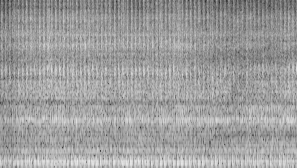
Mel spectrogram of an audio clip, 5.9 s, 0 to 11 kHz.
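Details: Royal Enfield Himalayan 450 at idle: a harsh, fast, loud metallic kat-kat ticking at about four per second, described as a very bad noise. The owner suspects the cam chain tensioner and plans to fit an upgraded one to see if the noise changes.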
